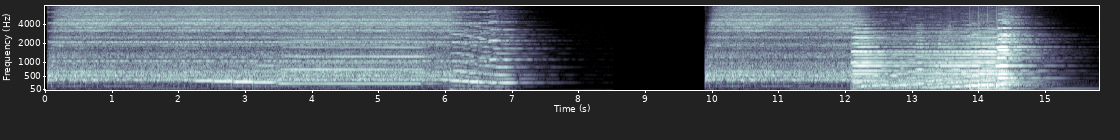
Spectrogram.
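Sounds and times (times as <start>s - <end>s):
orchestra: 2.1s - 7.3s, 12.1s - 15.1s.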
